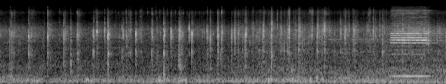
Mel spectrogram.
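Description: An ox cart drawn by a pair of bullocks moving along a dirt road: dense, irregular clicking and clattering from the hooves and cart over a steady low engine hum.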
